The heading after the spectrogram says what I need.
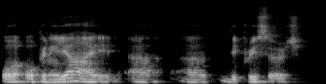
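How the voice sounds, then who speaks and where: A man's medium-pitched voice comes across somewhat breathy. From Italy. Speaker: AI and future-of-work commentator. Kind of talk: casual panel discussion. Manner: halting with frequent fillers.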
